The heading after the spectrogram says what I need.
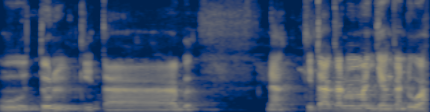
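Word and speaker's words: أوتوا الكتاب: tidak panjang utul kitab Kenapa tidak panjang Karena kita menggabungkan tu di sini UU bagian TU nya itu kita gabungkan dengan alif lam di kata Alkitab maka tidak panjang sudah jadi panjangnya hilang yang awalnya utu kemudian menjadi utul langsung ke Alkitab seperti utul kitab Nah kita akan memanjangkan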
